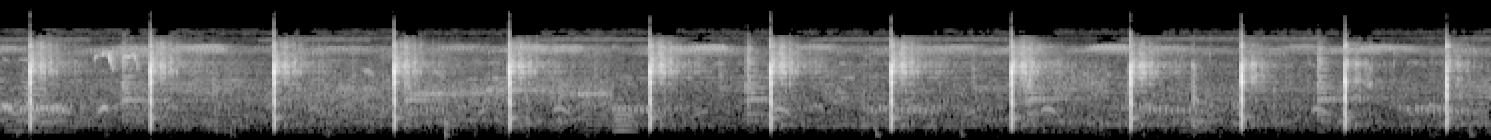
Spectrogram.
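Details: A red-crested korhaan (Lophotis ruficrista) in Kruger gives a steady series of sharp, dry clicks, roughly one every half second, with faint chatter from other birds underneath.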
